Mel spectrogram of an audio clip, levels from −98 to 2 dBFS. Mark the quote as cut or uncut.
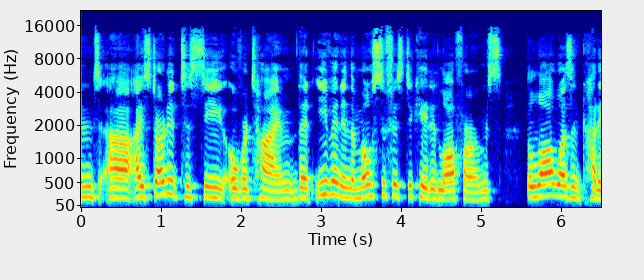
uncut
